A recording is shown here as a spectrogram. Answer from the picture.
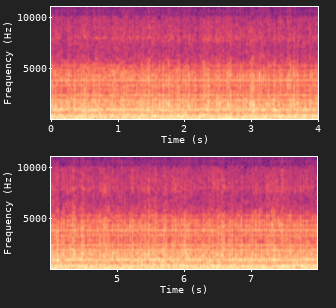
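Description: Quiet room tone: a faint steady low hum with light hiss, and no distinct sounds.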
